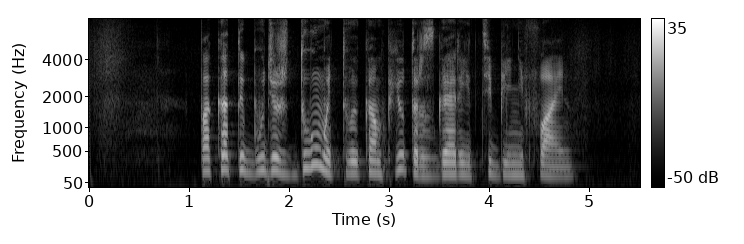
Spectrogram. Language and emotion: Russian, angry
